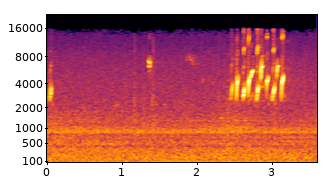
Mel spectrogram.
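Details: Great spotted woodpecker (Dendrocopos major) giving a quick burst of sharp, high chirping notes, about nine packed into under a second near the end, after a few scattered single chips, over a steady low hum.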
